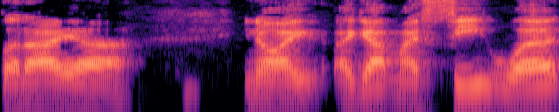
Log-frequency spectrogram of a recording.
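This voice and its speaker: A man with a St. Louis accent at a moderate pace, on a very clean recording with a silent background. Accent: Midwestern American (St. Louis area). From Southern Illinois, near St. Louis. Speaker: college sports information director. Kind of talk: casual interview.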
